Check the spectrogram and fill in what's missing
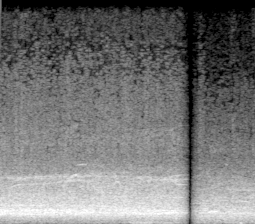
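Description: Dense, roaring crowd noise at a Geelong versus Fremantle Australian football match, a steady loud wash of cheering that cuts out abruptly near the end before resuming.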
